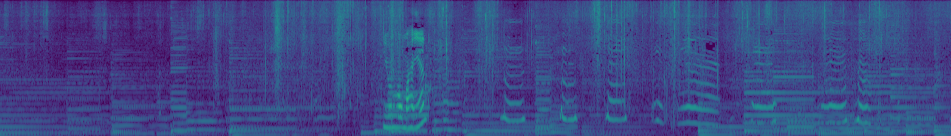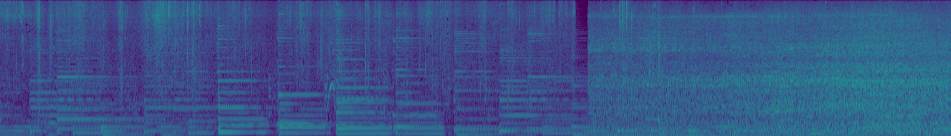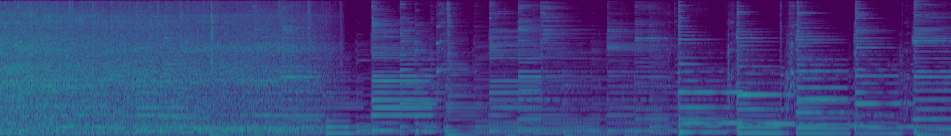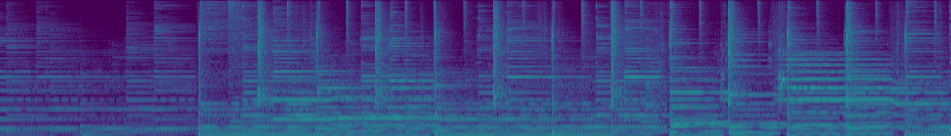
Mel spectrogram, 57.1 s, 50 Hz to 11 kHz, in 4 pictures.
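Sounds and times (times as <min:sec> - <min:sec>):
tractor diesel engine running: 0:00.0 - 0:33.5
background music: 0:00.0 - 0:33.6.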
